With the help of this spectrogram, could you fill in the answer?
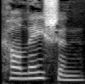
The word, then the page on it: collation: American English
